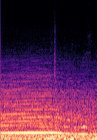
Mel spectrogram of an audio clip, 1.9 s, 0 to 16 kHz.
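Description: A 2023 Honda CR-V EX-L AWD in sport mode accelerating hard in a 0-60 run, a steady droning engine hum with a rising tone heard from inside the cabin, loud and continuous.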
